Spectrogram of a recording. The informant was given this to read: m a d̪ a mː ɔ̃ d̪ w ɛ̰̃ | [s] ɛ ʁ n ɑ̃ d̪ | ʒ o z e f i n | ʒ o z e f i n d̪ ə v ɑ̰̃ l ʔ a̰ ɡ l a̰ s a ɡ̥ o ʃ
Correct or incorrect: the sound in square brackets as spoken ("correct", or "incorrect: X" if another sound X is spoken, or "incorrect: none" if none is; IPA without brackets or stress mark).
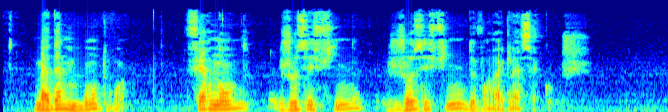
incorrect: f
